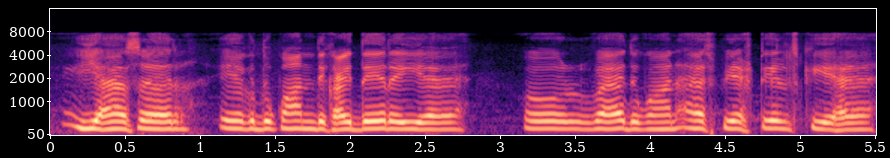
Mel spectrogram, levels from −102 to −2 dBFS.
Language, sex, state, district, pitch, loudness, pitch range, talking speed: Hindi, male, Uttar Pradesh, Saharanpur, 210 Hz, -16 LUFS, 200-220 Hz, 150 wpm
